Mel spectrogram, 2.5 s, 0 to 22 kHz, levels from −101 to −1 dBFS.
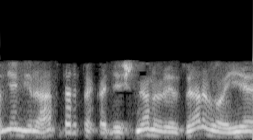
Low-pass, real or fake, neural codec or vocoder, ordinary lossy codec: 3.6 kHz; fake; codec, 24 kHz, 6 kbps, HILCodec; MP3, 24 kbps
